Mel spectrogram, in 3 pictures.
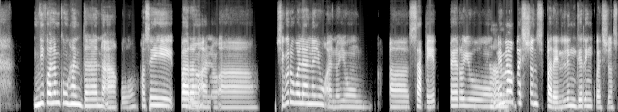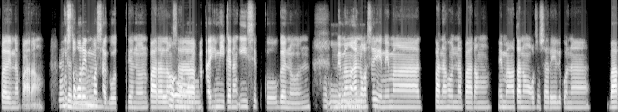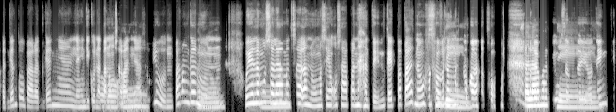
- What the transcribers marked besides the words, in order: other background noise; tapping; in English: "lingering questions"; laughing while speaking: "natin"; laughing while speaking: "sobrang natuwa ako"
- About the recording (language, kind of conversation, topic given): Filipino, podcast, Paano ka nakabangon matapos maranasan ang isang malaking pagkabigo?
